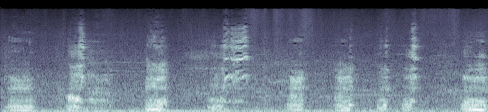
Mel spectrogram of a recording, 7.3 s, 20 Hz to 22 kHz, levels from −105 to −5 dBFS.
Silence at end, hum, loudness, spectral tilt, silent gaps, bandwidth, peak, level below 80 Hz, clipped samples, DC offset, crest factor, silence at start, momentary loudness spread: 0 s; none; -19 LUFS; -6.5 dB/octave; none; 15 kHz; 0 dBFS; -28 dBFS; under 0.1%; under 0.1%; 18 dB; 0 s; 17 LU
